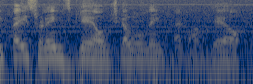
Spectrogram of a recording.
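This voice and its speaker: A man speaks at a very fast pace in a raised, projected voice with ordinary pitch variation. The room echo is audible, and there is noticeable background noise. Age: 40s. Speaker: pastor. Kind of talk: sermon.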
